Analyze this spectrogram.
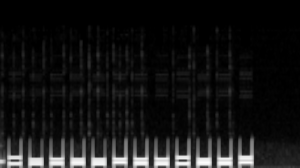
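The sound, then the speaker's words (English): Touch-tone keypad beeps sound as someone keys numbers into a voicemail system: about twelve quick dual-pitched tones in an even, rapid rhythm, loud and alone, followed by silence. “You have pressed an incorrect key.”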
